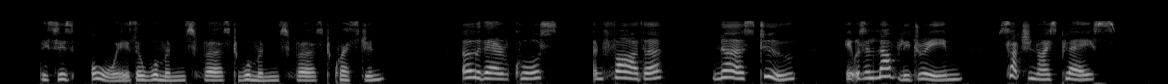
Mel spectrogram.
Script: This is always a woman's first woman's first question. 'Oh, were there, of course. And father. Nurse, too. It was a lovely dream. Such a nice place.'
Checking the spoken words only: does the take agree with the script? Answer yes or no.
yes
